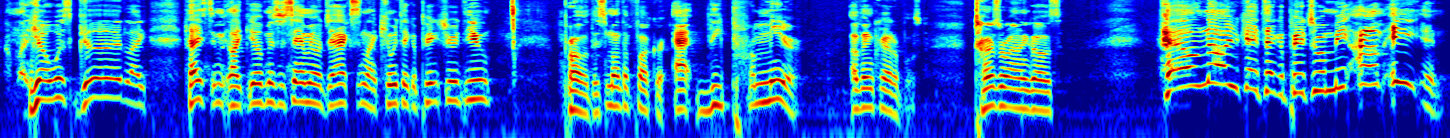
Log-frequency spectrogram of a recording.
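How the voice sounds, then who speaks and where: High-voiced, animated podcast co-host man. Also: normal speed. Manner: animated storyteller, slangy, swears a lot. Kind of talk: casual podcast banter.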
